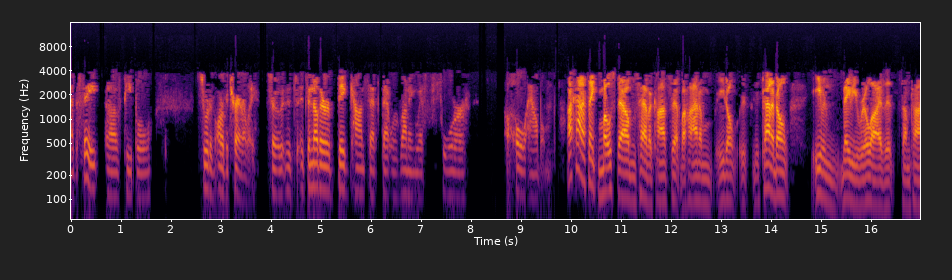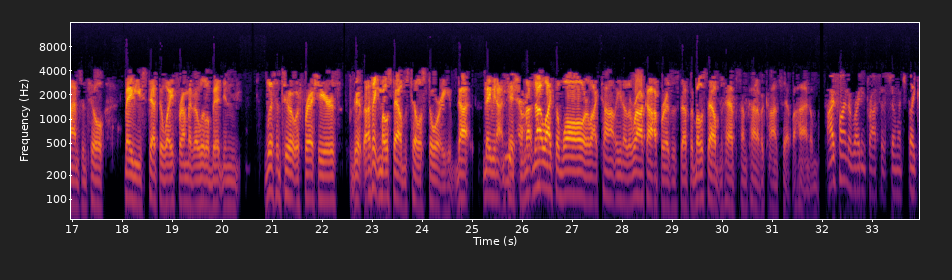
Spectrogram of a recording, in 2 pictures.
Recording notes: called in to chat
